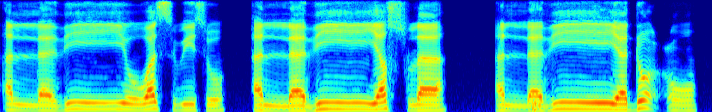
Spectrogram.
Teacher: Kita baca dua harakat, jangan kita masukkan ke dalam huruf ya. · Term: maddut tamkin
